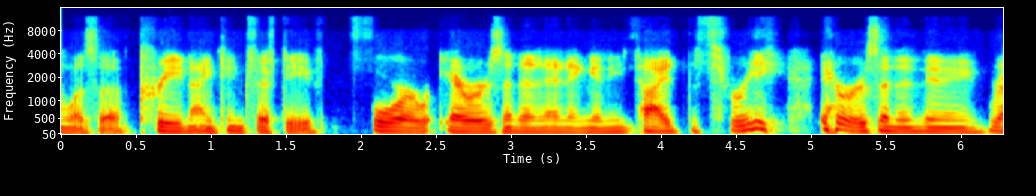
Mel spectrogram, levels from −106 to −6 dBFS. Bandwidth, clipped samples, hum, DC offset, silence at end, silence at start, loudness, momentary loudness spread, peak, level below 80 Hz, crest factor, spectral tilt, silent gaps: 11.5 kHz; under 0.1%; none; under 0.1%; 0 s; 0 s; -20 LUFS; 8 LU; -2 dBFS; -48 dBFS; 18 dB; -7.5 dB/octave; none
